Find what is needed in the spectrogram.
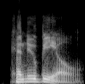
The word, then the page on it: connubial: American English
